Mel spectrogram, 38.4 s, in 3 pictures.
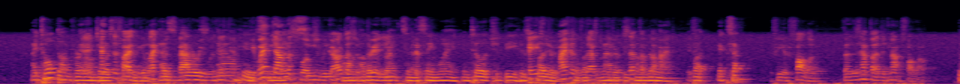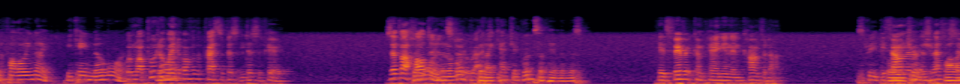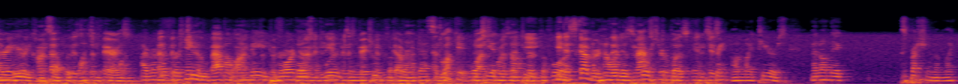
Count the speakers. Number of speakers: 2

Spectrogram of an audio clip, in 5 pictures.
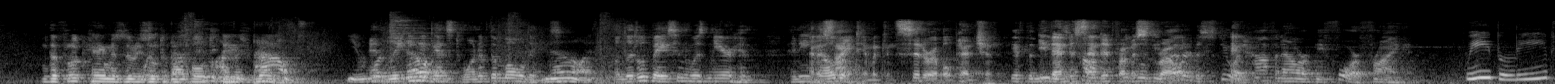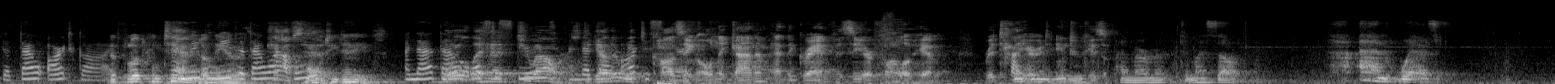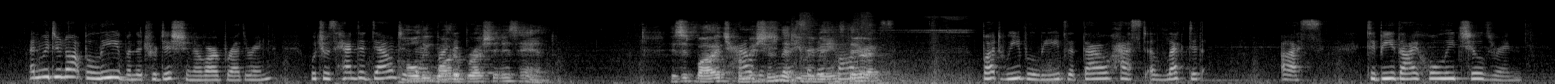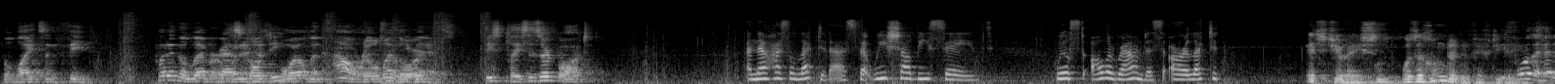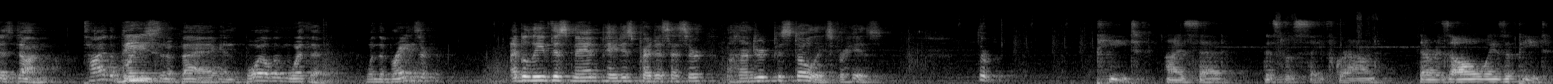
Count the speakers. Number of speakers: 6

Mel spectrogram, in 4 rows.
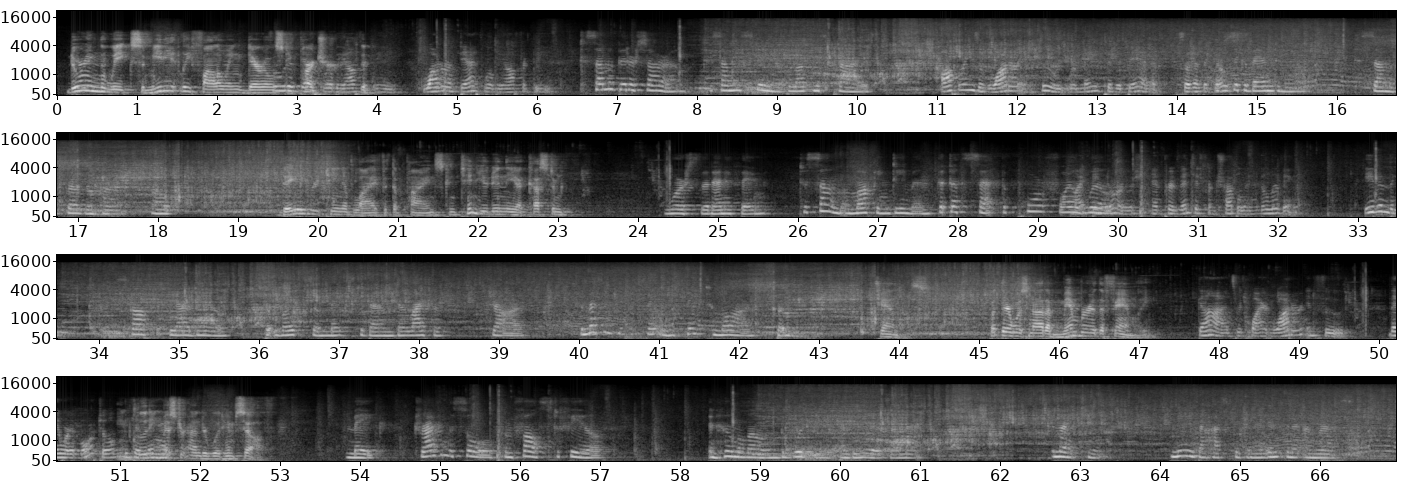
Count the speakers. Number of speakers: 3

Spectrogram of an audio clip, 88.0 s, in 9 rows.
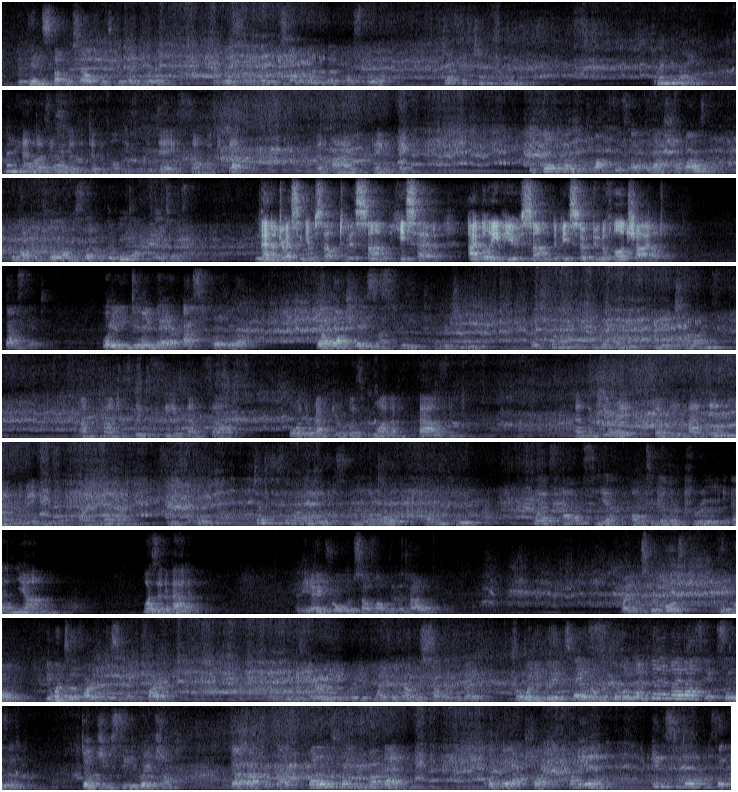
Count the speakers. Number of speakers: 5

